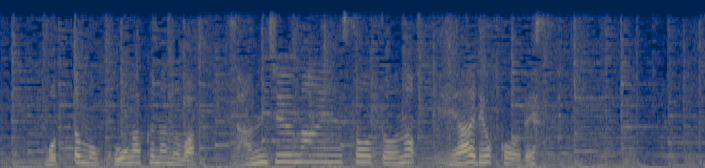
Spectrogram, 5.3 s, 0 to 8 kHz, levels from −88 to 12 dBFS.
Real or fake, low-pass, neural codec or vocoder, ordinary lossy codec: real; 7.2 kHz; none; none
